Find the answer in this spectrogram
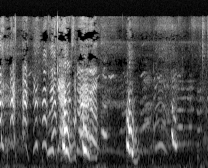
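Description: Women laughing: several bursts of laughter with short pauses between.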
